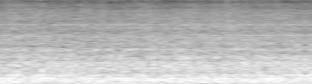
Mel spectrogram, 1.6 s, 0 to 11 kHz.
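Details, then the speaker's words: 2003 Carrier 38CKC 3-ton AC condenser with Bristol reciprocating compressor and 3-blade 18-inch galvanized Revcor fan: loud, steady low hum with constant fan drone, no knocks or rattles; normal running, just a loud unit, especially the fan. "so this is also a very loud unit too especially with the fan"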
